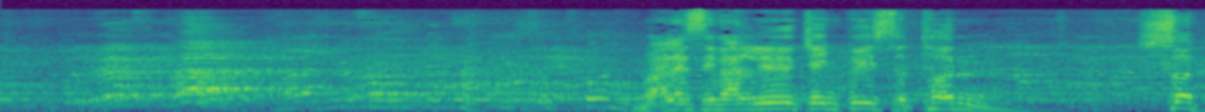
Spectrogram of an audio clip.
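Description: A crowd of young men talks and calls out in a large echoing hall.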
